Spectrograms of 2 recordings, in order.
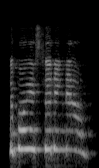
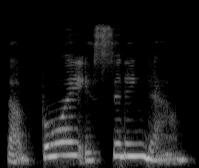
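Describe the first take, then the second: First: It is said fast. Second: It is said slowly.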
